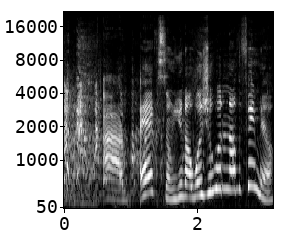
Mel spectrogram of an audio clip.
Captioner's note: audience laughing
